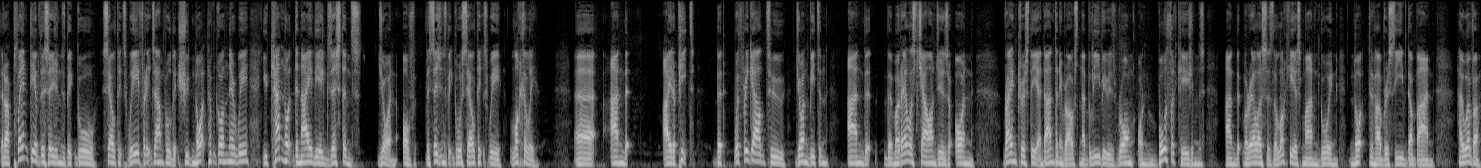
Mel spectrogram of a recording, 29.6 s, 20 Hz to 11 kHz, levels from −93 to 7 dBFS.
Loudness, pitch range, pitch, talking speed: -24 LUFS, 105-130 Hz, 115 Hz, 150 wpm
